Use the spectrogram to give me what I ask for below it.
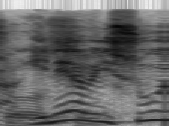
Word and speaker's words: Guinea-Bissau: Guinea-Bissau es la correcta pronunciación de esto.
